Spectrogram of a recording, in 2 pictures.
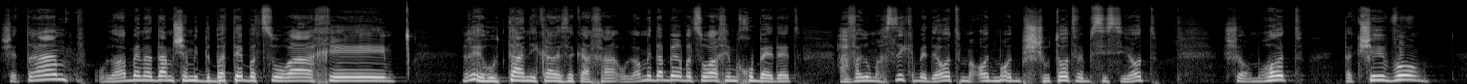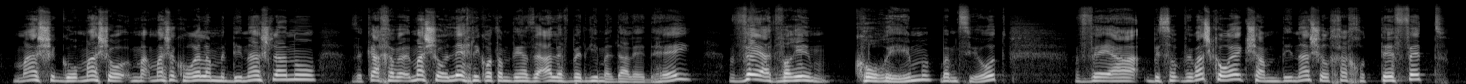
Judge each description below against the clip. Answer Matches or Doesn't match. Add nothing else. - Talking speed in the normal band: Matches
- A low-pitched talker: Doesn't match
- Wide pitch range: Doesn't match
